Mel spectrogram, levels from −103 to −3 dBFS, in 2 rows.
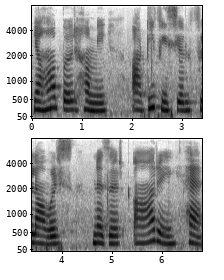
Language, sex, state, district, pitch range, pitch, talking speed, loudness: Hindi, male, Punjab, Fazilka, 210-235 Hz, 225 Hz, 80 wpm, -13 LUFS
